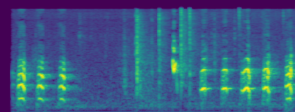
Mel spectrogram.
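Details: Black-headed caique laughing: a burst of quick, harmonic, hoarse 'ha' notes, three evenly spaced, then a short gap and a livelier run of about seven rhythmic chuckling notes.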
